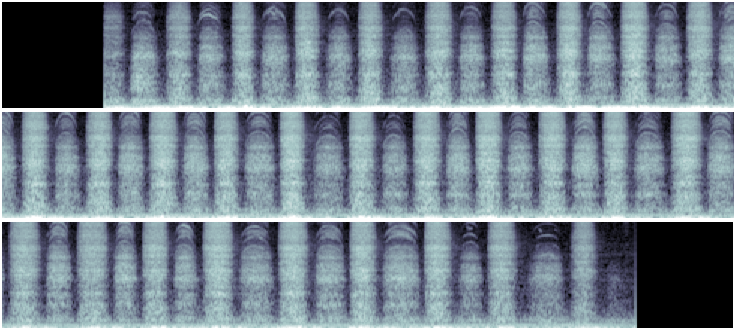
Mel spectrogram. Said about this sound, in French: Je vous propose de faire des respirations abdominales par le nez sur un rythme rapide en commençant avec la tête vers le bas. Respiration abdominale rapide.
